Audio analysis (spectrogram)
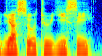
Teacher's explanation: so everything turns into e almost um cool so this are our stressed schwa and our u both become e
